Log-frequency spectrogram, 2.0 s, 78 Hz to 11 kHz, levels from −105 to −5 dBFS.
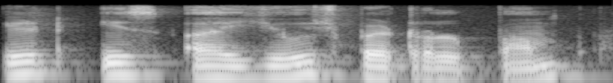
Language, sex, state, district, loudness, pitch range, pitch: English, male, Jharkhand, Garhwa, -18 LUFS, 105-130 Hz, 115 Hz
